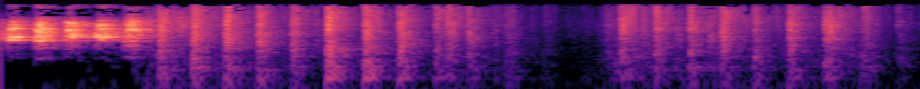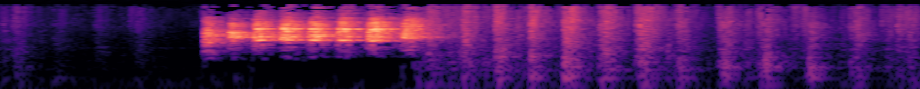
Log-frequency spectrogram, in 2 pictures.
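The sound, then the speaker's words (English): Several turkeys fly down together, with a burst of excited, rapid cackling mixed with wingbeat-like flutters, coming in three bursts separated by brief pauses, loud. “So that right there is a multiple turkey fly down with an excited fly down cackle mixed in.”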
